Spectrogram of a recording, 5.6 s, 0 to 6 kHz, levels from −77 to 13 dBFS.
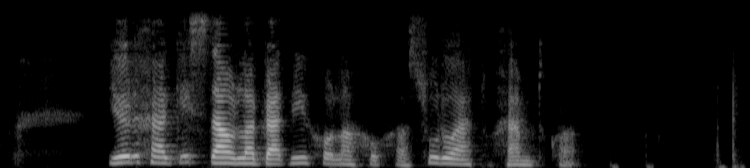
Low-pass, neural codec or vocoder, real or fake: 5.4 kHz; codec, 16 kHz, 0.5 kbps, X-Codec, WavLM features, trained on Multilingual LibriSpeech; fake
